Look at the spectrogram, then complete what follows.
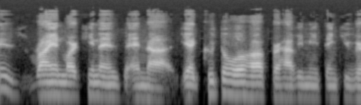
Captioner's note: foreign language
